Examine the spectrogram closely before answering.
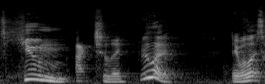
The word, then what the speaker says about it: Home: I get him confused with Alec Douglas Home. It's pronounced Hume, actually.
